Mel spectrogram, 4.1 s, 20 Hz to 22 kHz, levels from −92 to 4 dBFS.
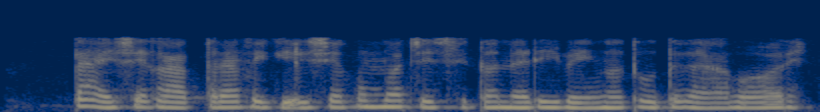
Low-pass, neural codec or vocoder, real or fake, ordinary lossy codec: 5.4 kHz; codec, 44.1 kHz, 3.4 kbps, Pupu-Codec; fake; Opus, 24 kbps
